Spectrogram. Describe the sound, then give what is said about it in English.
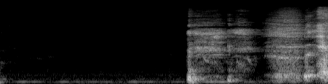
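A person coughs several times in a harsh, rough burst of repeated coughs that starts abruptly after a near-silent stretch with a low hum. “I just got done saying I'm finished coughing, and I'm coughing.”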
